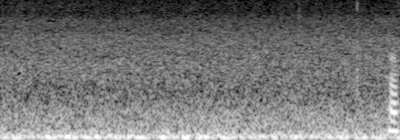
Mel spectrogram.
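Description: Steady wind noise on the microphone outdoors, a low rumble with a faint hiss and no distinct events; a man's voice begins at the very end.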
